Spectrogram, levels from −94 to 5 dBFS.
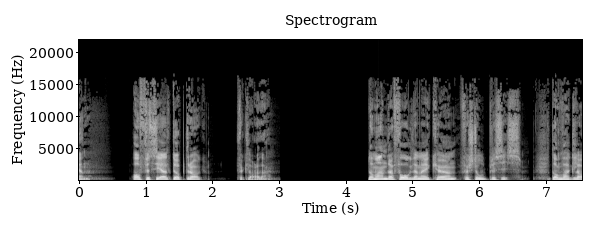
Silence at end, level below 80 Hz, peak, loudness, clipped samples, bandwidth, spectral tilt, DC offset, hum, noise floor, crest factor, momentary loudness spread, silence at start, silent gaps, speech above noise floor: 0 s; -38 dBFS; 0 dBFS; -16 LUFS; under 0.1%; 16.5 kHz; -5 dB/octave; under 0.1%; none; under -90 dBFS; 18 dB; 13 LU; 0 s; 0.61-0.74 s, 2.28-2.33 s, 3.09-4.34 s; over 75 dB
